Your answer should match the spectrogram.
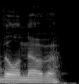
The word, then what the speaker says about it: Villanueva: Villanueva. – I'm pretty sure it's Sal Villanova. – Villanova. That's not how you spell Nova. – I understand, but I think the pronunciation is Sal Villanova.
